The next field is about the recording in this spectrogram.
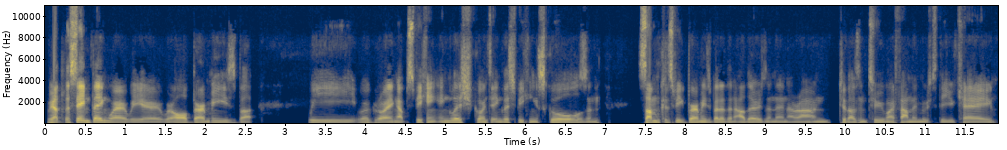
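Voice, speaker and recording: A man from Myanmar in his thirties with a Scottish accent, talking through his life story as an interview guest, relaxed and reflective with many repeated words. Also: low-pitched, dry recording. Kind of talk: casual interview chat.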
